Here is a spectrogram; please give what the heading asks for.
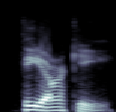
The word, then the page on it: thearchy: American English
